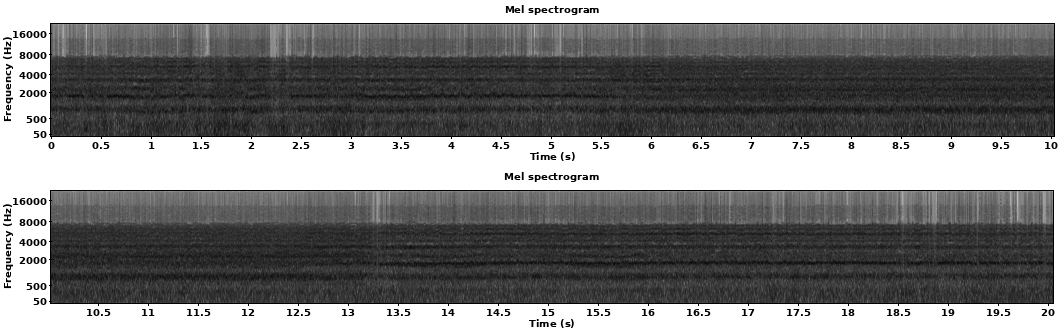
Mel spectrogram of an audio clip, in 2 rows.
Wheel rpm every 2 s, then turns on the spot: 230, 230, 230, 210, 210, 210, 220, 220, 230, 230.
none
